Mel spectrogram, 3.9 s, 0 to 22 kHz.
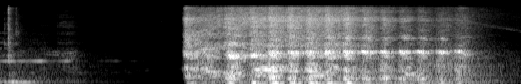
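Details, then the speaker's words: Gen2 car that would not start, after replacing the immobiliser transponder chip, immobiliser module and ECU. After a short silence the starter churns with quick even pulses, about three a second, then the engine fires and runs. A healthy start. "Alhamdulillah kereta ini dapat dihidupkan dan kita akan hidupkan kereta ini"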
